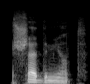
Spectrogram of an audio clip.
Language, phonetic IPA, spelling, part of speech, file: Polish, [ˈpʃɛdmʲjɔt], przedmiot, noun, Pl-przedmiot.ogg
